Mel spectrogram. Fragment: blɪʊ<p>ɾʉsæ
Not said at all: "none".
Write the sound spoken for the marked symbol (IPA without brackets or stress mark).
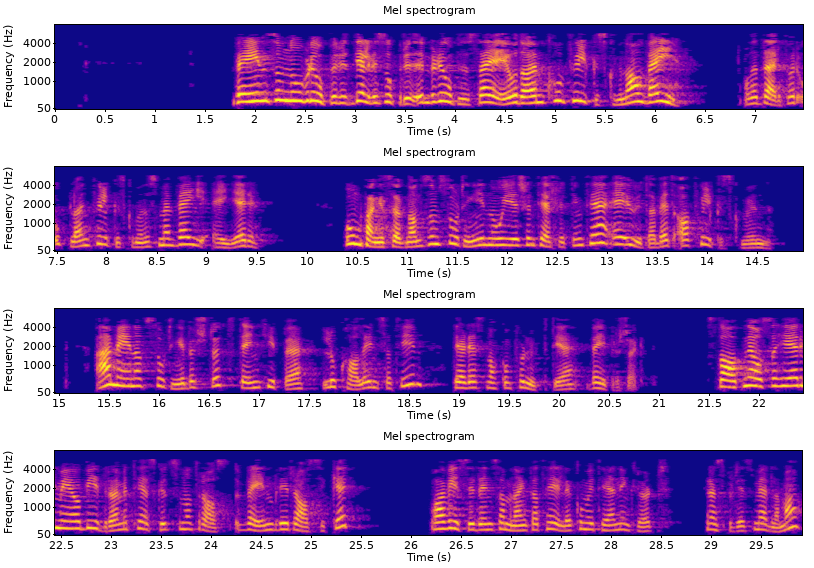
p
